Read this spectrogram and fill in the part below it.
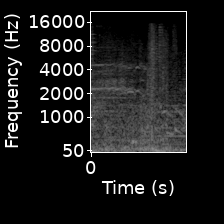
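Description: A horse in the video game Bannerlord gives a short, loud whinny amid noisy battle ambience, with faint hoof clatter beneath it.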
